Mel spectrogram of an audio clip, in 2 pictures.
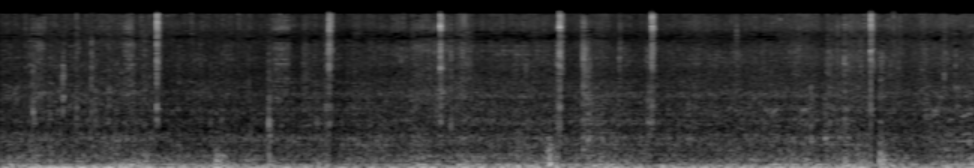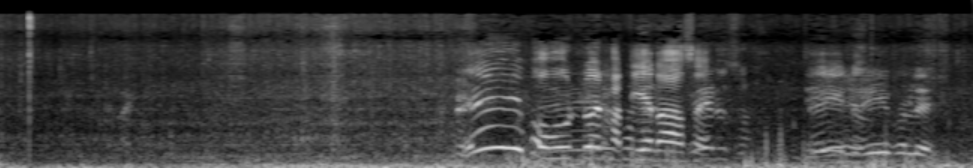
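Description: A vehicle engine rumbles steadily while driving.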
